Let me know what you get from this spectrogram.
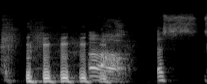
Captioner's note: laughing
